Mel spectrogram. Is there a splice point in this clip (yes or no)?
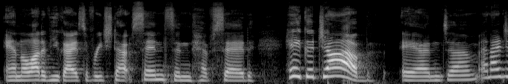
no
